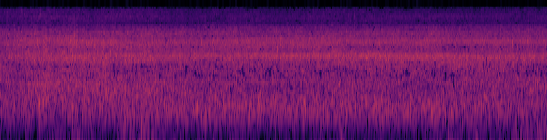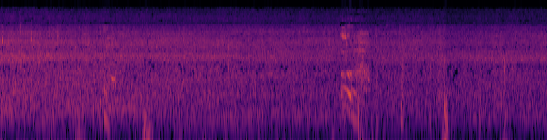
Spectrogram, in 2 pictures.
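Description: A rocky river on the Torean route of Mount Rinjani, steady broadband rushing water over stones heard up close for the whole stretch, with a few faint knocks and footsteps near the end.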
